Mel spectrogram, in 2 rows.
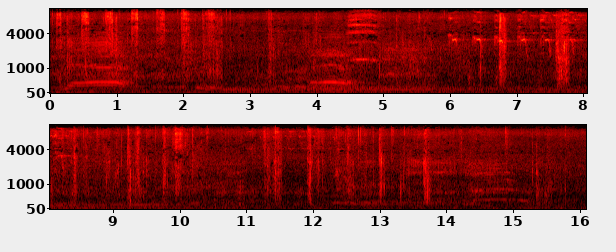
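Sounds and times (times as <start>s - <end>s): steady low hum: 0.0s - 14.3s
sheep bleating: 3.2s - 6.2s, 9.7s - 11.0s, 12.2s - 15.4s
small bird chirping: 5.6s - 9.0s.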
